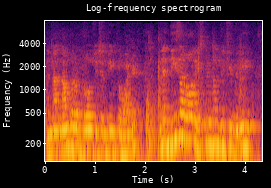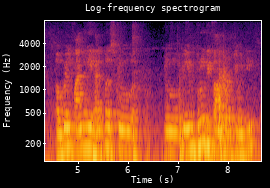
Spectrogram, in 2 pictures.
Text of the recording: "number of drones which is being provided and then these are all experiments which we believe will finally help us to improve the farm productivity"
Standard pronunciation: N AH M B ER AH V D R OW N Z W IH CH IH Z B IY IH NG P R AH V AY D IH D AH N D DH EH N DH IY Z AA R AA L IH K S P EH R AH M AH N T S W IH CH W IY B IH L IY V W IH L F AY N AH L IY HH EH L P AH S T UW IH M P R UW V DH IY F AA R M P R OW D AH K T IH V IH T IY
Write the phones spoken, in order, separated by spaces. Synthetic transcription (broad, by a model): N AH M B ER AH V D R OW Z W IH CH IH Z B IY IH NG P R AH V AY D IH D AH N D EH N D IY Z AA R AA L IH K S P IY R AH AH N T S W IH CH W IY B IH L IY V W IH L F AY N AH L IY HH EH L P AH S T UW IH M P R UW V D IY F AA R M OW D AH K T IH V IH T IY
